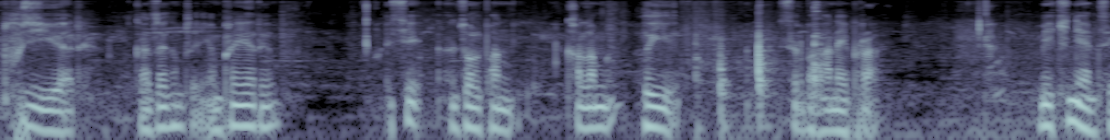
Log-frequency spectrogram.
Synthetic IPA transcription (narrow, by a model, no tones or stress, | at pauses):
pʰuziaɾkazaɡʰɯmsʰa̰ʔḛmpʰɾajaɾɯ | isezɔlpʰankʰalamhɯjɯ̰ | sɯɾbaɦanajpʰɾa̰ | mekʰinianse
